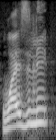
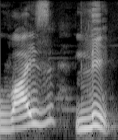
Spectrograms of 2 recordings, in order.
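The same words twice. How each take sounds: First: Said in the usual way. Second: "wisely" slow, as "wise", pause, "ly"; split into syllables. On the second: Shown as a demonstration. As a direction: sound out "wisely" in two separate beats. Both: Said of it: "तो wise एक हो गया और ली दो हो गया".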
